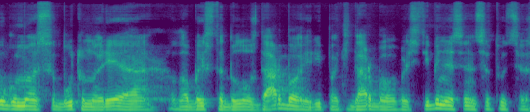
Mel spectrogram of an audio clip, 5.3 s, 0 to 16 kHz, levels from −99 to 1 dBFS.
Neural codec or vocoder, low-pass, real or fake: codec, 44.1 kHz, 7.8 kbps, DAC; 14.4 kHz; fake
